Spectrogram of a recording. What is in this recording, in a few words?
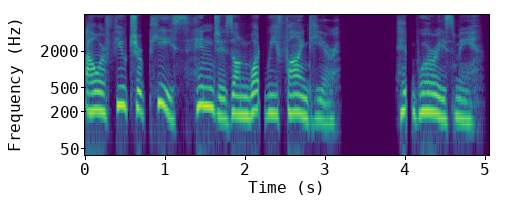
Female Human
